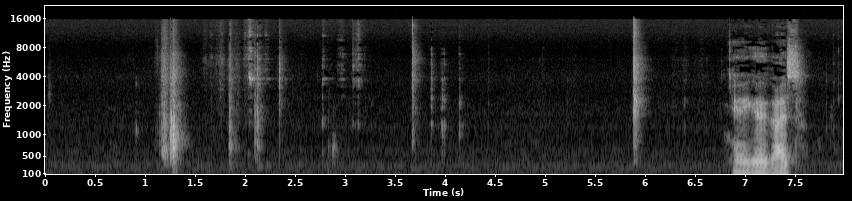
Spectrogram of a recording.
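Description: A hard plastic card case clicks and taps.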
